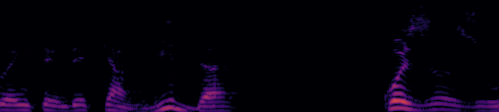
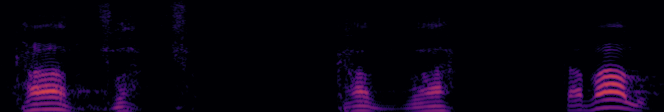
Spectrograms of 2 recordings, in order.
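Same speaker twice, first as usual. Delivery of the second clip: mock stammer; 4 semitones lower, slower than usual. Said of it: "retold stutter exchange".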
